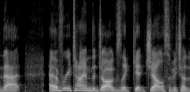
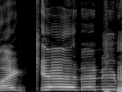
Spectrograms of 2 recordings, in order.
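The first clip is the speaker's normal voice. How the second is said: wilting, pitched-up, giving-up voice; 8 semitones higher than usual. Asked to repeat it, doing a dying plant's voice: plant voice. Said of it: "do your plant voice again?".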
